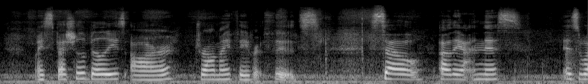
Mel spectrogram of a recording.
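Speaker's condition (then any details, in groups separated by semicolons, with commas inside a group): No condition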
